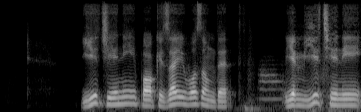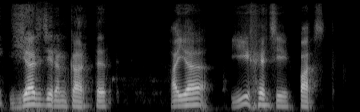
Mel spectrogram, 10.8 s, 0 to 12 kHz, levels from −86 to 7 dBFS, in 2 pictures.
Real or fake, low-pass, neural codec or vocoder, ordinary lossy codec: fake; 10.8 kHz; codec, 16 kHz in and 24 kHz out, 0.9 kbps, LongCat-Audio-Codec, fine tuned four codebook decoder; Opus, 24 kbps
